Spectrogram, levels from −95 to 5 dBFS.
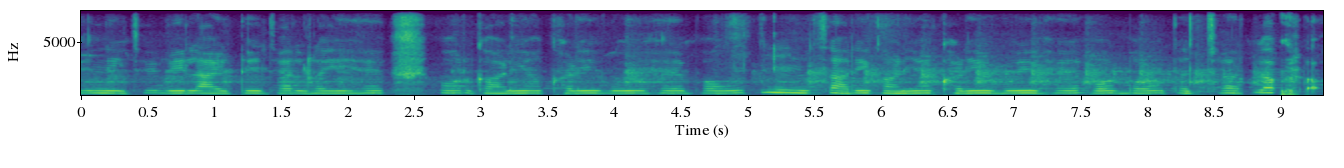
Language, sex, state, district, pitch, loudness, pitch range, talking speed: Hindi, female, Bihar, Araria, 215 Hz, -19 LUFS, 210-220 Hz, 150 wpm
